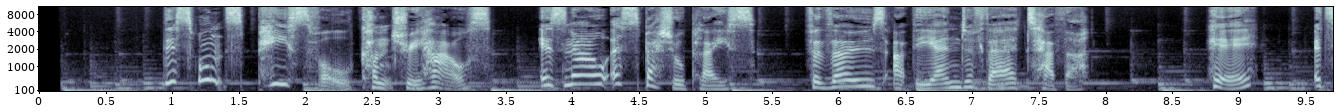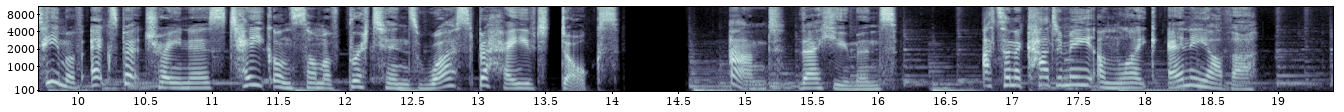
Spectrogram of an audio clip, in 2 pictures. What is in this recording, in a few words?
Documentary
